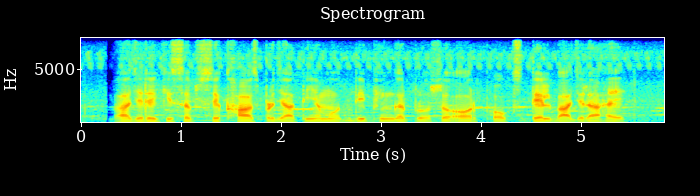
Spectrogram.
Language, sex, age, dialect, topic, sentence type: Hindi, male, 51-55, Kanauji Braj Bhasha, agriculture, statement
